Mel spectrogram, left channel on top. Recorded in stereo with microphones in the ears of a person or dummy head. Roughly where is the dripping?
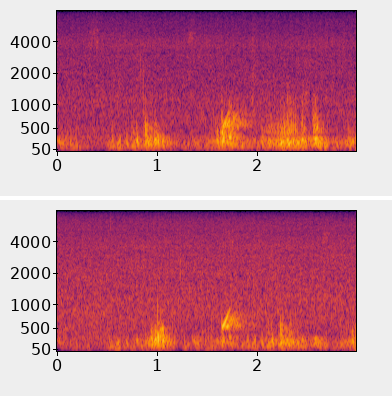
Right.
